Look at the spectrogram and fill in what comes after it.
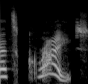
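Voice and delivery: very high, very cheerful, delighted, bright tone. Showing an example of a son's reply to a vacation plan: very cheerful tone. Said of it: "The tone of son's response is very cheerful".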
